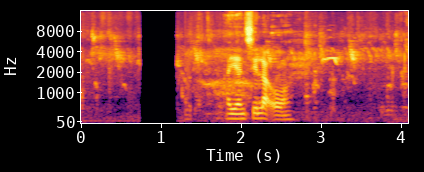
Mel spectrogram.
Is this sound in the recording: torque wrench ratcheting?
no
